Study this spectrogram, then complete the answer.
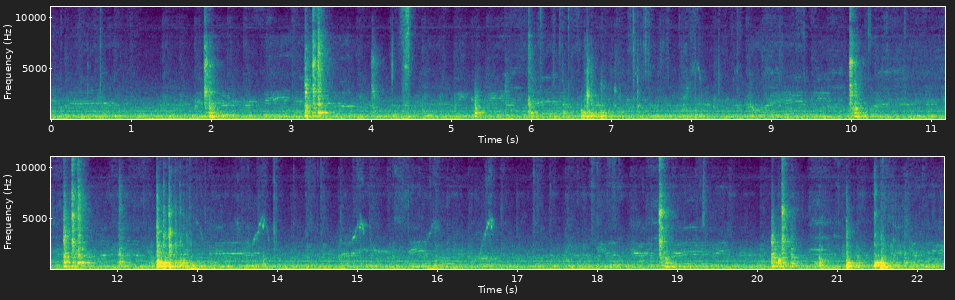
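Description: A machine hums steadily nearby.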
